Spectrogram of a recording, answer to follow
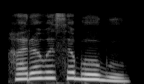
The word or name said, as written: ಹರವಸಬೋಗು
